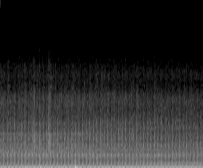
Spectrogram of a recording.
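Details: RV fresh water pump running constantly at low rpm with all faucets shut and no leaks; steady low buzzing motor drone without pauses; fresh tank overflowed on city water hookup; pump removed and replaced.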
